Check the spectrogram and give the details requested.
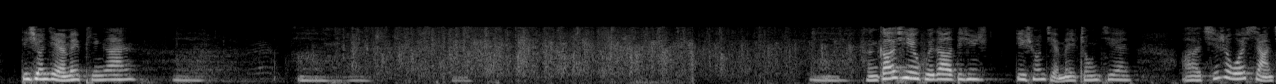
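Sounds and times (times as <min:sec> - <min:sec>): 
speech: 0:00.2 - 0:02.2, 0:03.0 - 0:03.5, 0:08.1 - 0:12.7
audience applause at a church service: 0:03.1 - 0:08.8.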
